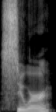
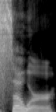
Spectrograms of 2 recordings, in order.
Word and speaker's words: sewer: Think about the word sewer, meaning a drain pipe, and sower, meaning one who sows. The words aren't related at all.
